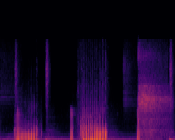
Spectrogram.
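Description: Two farts in quick succession, the second longer and louder, over background music.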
